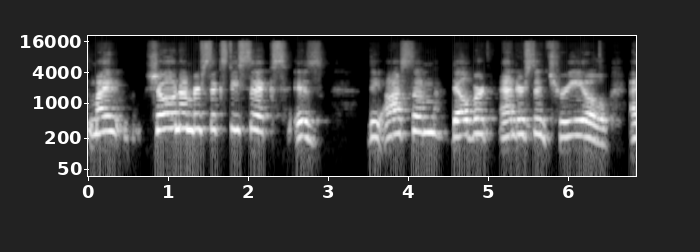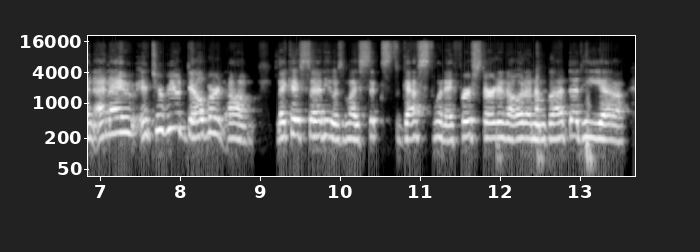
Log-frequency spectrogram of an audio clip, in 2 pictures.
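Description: A woman with a Cree accent hosting a casual livestream interview, speaking haltingly and often repeating words. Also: medium pitch, a bit bright. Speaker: show host.

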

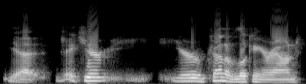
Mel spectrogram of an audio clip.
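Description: A man with a mid-pitched voice runs a tabletop game. He improvises the narration as game master, pausing and searching for words. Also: vocal fry.

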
